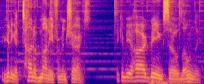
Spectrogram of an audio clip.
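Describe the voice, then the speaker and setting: A man playing a deadpan, gullible detective with a clipped manner in a comedy noir radio play. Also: mid-range voice, fairly quick, lightly acted. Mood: earnest. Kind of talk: radio drama comedy acting. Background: music.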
